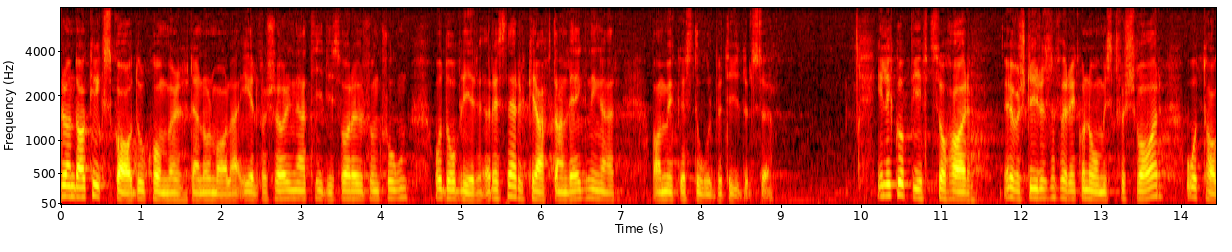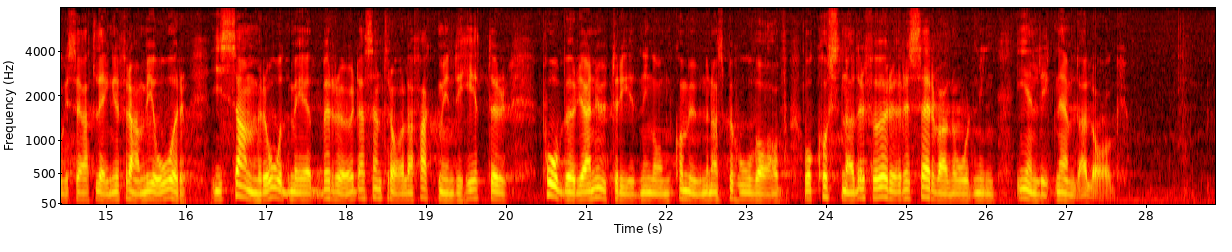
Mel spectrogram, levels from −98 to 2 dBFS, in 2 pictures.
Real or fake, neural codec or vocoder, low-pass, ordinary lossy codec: fake; codec, 16 kHz, 8 kbps, FreqCodec, larger model; none; none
